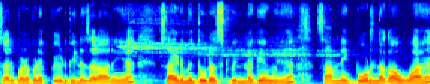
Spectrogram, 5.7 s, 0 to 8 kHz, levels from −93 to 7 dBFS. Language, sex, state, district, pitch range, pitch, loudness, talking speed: Hindi, female, Chhattisgarh, Rajnandgaon, 190-205 Hz, 200 Hz, -16 LUFS, 230 wpm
